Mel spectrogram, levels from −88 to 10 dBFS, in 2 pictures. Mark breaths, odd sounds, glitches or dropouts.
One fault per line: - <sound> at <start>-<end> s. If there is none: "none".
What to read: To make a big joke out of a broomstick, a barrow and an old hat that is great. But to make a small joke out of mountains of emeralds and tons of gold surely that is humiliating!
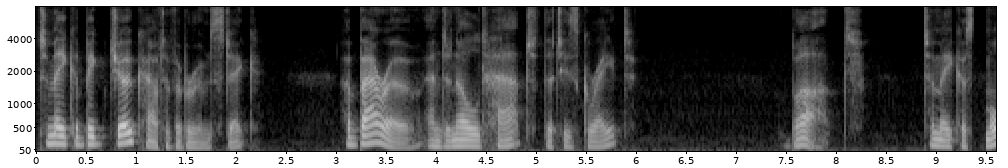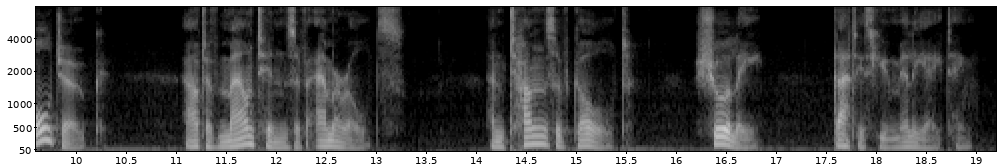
- dropout at 9.4-9.5 s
